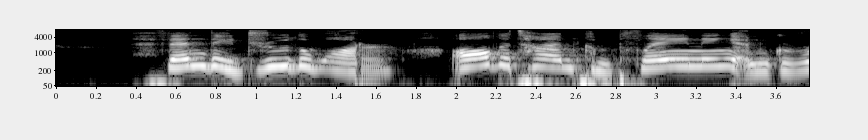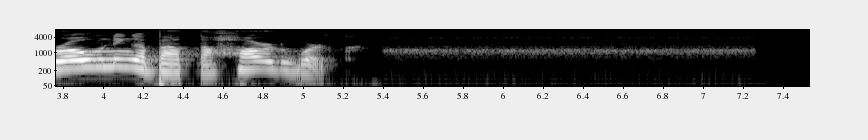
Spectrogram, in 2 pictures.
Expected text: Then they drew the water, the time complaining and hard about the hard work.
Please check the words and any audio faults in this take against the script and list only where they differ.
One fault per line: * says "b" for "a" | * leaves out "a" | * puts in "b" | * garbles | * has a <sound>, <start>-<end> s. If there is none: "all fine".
* puts in "all"
* says "groaning" for "hard"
